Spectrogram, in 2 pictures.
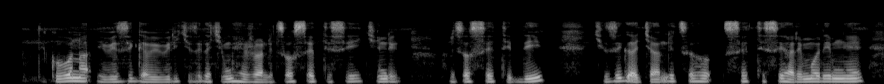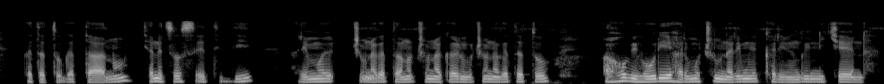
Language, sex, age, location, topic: Kinyarwanda, male, 18-24, Nyagatare, education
